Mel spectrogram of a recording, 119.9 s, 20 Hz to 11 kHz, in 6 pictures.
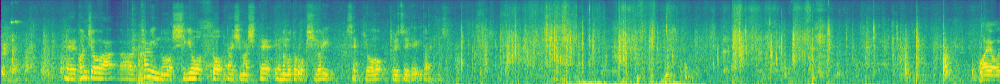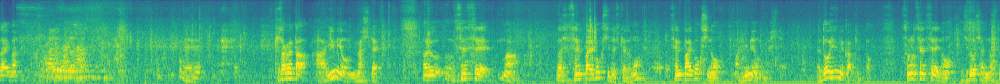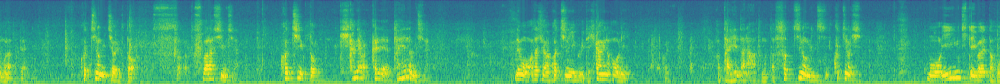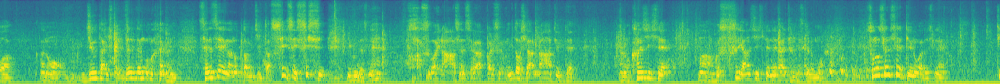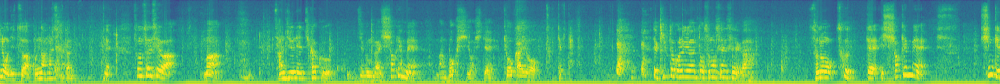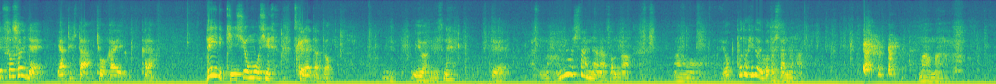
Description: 説教要旨 2013年1月20日 神の嗣業 | 日本基督教団 世光教会 京都市伏見区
